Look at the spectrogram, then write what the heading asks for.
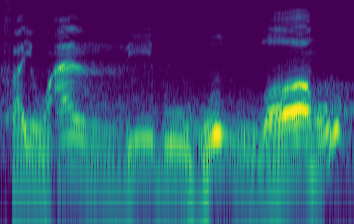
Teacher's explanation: zalnya mengalir karena dia punya sifat ukhawah. Fayu'adzibuhu Allahu ya, berikan nabrah kepada kata Allahnya al-'adzabal akbar.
